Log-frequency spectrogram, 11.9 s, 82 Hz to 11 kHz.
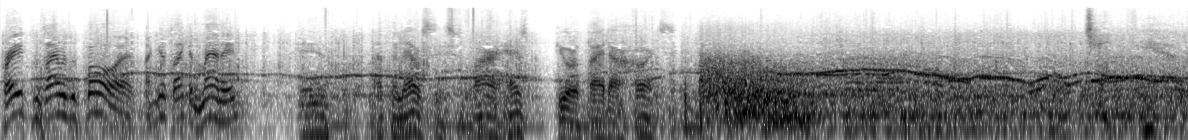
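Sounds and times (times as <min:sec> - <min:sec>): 
speech: 0:00.0 - 0:07.9
faint wavering whistle: 0:00.0 - 0:11.8
thunder of an approaching storm: 0:00.0 - 0:11.8.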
